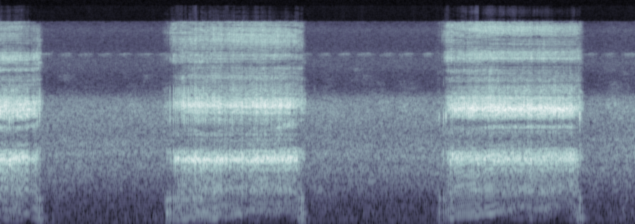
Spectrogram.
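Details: Snoring: two long, loud, harsh snoring breaths about three seconds apart, with a hissing, nasal edge and quieter gaps between them.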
